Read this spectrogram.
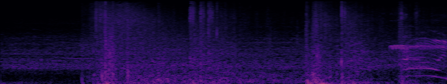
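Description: Heavy bodies crash together in a tackle with loud thuds.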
